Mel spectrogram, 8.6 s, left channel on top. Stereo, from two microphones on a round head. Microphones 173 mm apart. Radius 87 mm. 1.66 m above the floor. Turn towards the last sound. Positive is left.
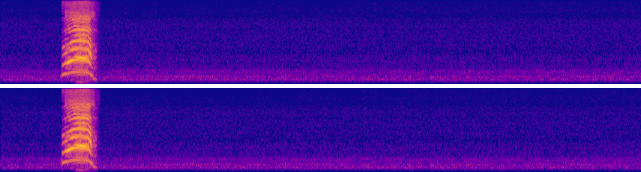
turn(degrees=0)  # may be behind; listen again after turning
